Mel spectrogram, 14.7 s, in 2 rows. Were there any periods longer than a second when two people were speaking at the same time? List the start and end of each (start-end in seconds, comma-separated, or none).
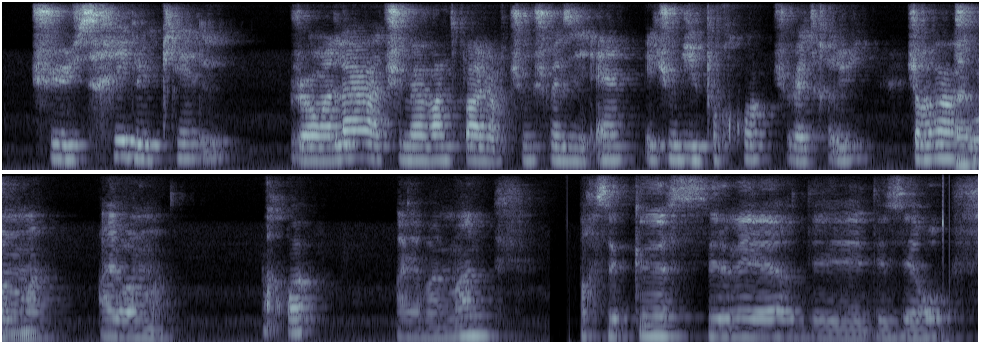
none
